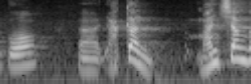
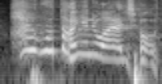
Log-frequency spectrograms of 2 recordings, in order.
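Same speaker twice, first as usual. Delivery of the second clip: much higher, louder, fawning yes; eager agreement; 9 semitones higher, 10 dB louder than usual. Retold or imitated. Husband eagerly agreeing to go to church, high and loud. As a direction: gush it like a man relieved to be spared.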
